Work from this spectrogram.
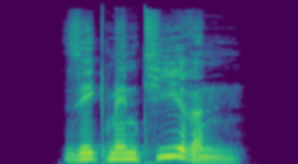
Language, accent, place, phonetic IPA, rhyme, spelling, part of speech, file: German, Germany, Berlin, [zɛɡmɛnˈtiːʁən], -iːʁən, segmentieren, verb, De-segmentieren.ogg
- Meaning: to segment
